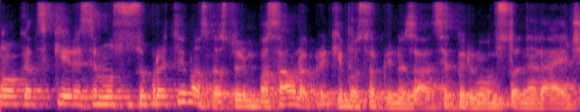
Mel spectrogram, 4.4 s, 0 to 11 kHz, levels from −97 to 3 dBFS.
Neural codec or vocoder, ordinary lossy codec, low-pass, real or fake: autoencoder, 48 kHz, 128 numbers a frame, DAC-VAE, trained on Japanese speech; AAC, 64 kbps; 9.9 kHz; fake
